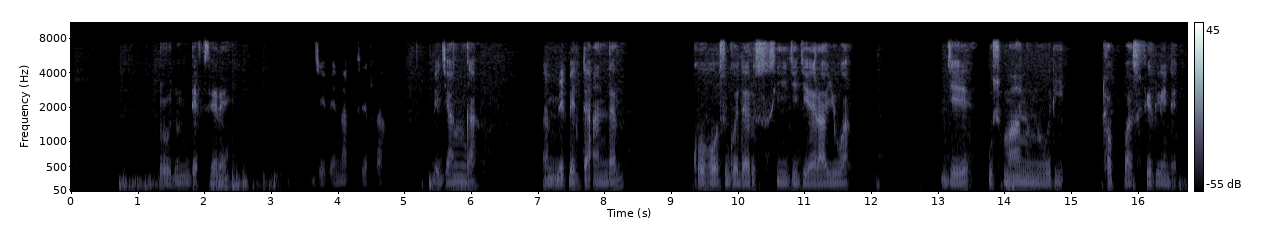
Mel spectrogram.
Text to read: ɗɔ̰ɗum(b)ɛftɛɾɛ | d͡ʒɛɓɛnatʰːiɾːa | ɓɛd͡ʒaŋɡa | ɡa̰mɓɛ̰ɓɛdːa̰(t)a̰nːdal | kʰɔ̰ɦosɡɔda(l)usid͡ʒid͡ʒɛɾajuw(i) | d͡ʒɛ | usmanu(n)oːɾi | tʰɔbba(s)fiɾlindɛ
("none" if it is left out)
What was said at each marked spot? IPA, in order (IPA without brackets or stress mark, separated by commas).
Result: d, ʔ, ɾ, a, n, s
